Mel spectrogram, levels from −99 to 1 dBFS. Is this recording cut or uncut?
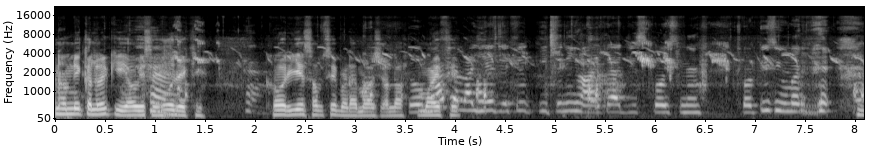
cut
